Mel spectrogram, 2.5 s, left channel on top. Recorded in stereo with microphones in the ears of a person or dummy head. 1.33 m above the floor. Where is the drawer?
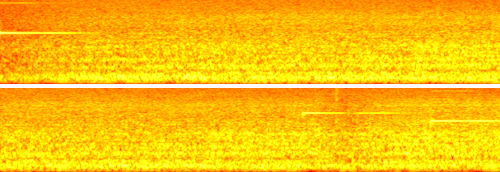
No drawer in this recording.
